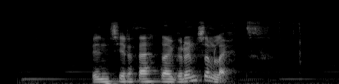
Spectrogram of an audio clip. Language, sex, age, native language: Icelandic, male, 20-29, Icelandic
